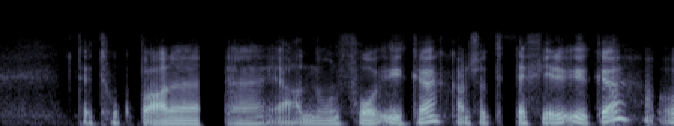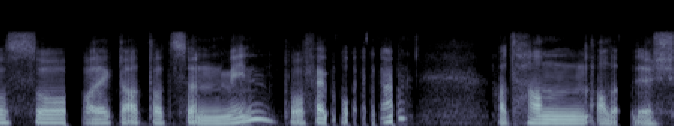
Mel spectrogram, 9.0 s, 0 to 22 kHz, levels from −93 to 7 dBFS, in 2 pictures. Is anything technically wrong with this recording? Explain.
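Yes, there are lost AMR speech frames at 1.31–1.64 s (just before "ja noen få"), 3.33–3.46 s, 4.91–5.08 s (just before "det klart at"), 6.65–7.19 s and 8.60–8.72 s. Corrupted frames fail their check, so the decoder keeps repeating the last good pitch and vocal tract settings with falling gain. The longer gaps drop to near silence within two frames. The 6.65–7.19 s patch is short dropouts scattered across about half a second, so it sounds like a choppy warble. Speech comes back a bit weak after each one, over light, clear wideband coding.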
